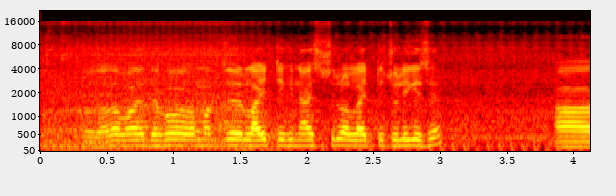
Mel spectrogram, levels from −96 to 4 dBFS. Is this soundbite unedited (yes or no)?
yes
